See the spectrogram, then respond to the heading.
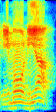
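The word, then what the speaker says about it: pneumonia: நிமோனியா பி என் இம் ஓ என் ஐ ஏ நிமோனியா பி எஸ் ஒய் சிச் ஐ ஏ டி ஆர்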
